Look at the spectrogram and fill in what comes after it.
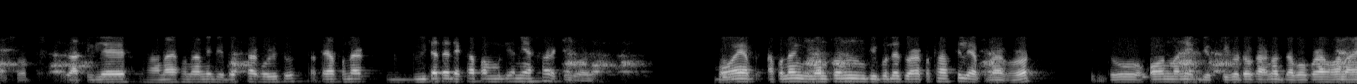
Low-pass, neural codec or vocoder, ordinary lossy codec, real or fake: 3.6 kHz; none; none; real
